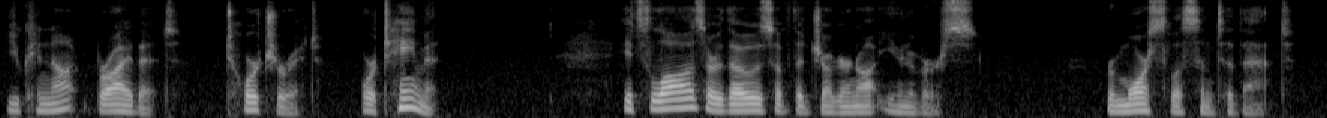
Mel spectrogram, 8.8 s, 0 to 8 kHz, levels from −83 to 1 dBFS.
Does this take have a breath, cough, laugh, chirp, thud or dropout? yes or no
no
